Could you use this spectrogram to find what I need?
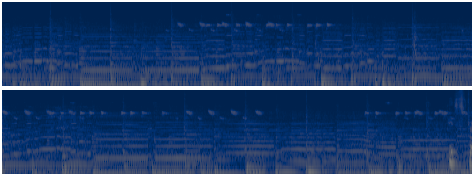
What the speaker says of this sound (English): while watching the nice panorama of the mountain and hearing the birds sing.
